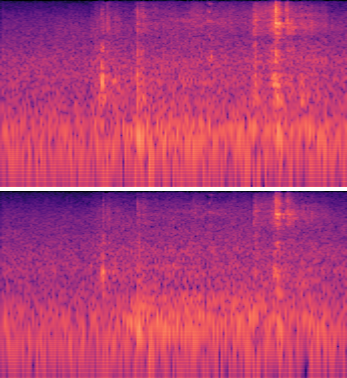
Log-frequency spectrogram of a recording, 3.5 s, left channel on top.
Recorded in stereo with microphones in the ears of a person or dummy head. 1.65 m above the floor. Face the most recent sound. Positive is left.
turn(degrees=65)  # may be behind; listen again after turning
